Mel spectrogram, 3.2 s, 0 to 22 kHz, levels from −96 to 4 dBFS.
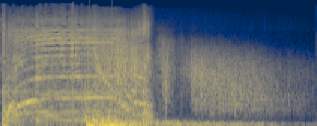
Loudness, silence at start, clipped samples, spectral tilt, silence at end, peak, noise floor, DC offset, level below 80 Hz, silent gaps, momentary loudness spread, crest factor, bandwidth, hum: -15 LUFS; 0 s; under 0.1%; -3 dB/octave; 0.4 s; 0 dBFS; -40 dBFS; under 0.1%; -20 dBFS; none; 17 LU; 16 dB; 17 kHz; none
